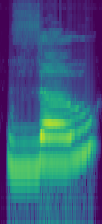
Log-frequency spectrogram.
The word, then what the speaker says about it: though: Now that vowel is a diphthong, so we do say though, okay? And there's no sound after this. It's simply just those two sounds. The voice TH, and then that diphthong O, though.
